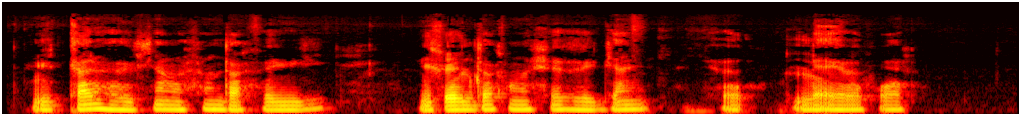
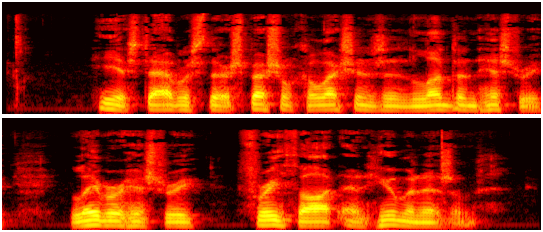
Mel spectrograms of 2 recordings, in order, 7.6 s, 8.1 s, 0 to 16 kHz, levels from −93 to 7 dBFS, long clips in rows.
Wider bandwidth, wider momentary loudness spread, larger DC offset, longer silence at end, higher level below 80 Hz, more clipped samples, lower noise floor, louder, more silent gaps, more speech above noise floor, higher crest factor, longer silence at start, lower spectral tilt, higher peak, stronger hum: second, 10 kHz vs 11.5 kHz; about the same, 11 LU vs 12 LU; neither; first, 0.85 s vs 0.5 s; first, -46 dBFS vs -52 dBFS; neither; about the same, -72 dBFS vs -71 dBFS; about the same, -25 LUFS vs -23 LUFS; neither; about the same, 49 dB vs 49 dB; about the same, 22 dB vs 20 dB; first, 0.25 s vs 0.1 s; about the same, -7 dB/octave vs -6 dB/octave; about the same, -4 dBFS vs -4 dBFS; neither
